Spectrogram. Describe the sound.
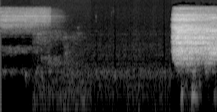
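A deep breath during a guided breathing exercise. A soft airy breath fades into nearly two seconds of silence, then a loud, rushing intake of air begins and holds.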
